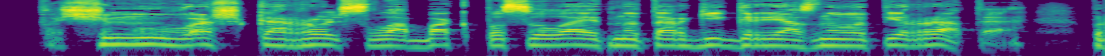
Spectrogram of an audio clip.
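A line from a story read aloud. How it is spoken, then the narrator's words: Hissing, echoing. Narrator (Russian): прошипел фьерданский посол, и его слова эхом прокатились по собору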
